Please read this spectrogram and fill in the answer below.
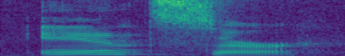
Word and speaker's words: answer: to point out answer there's one letter that's silent what is the silent letter W right so when we say it you say answer okay great so one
